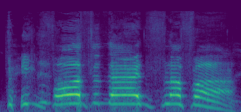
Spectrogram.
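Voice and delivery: high, slow, shouted through laughter; laughing proclamation. Acted. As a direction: shout it out, cracking up. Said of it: "you really fucking nailed that one".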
